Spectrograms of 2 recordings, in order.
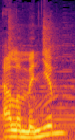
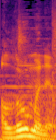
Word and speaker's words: aluminium: Colorway is called Chalk White Aluminium. Although in America, you guys don't seem to be able to pronounce the last bit of that name correctly. Aluminum.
